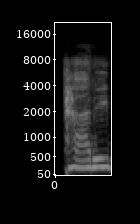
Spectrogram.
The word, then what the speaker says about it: Patty: It's Patty with a Y, as Patty mentioned at the beginning, because we both spell our name correctly.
